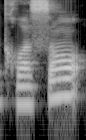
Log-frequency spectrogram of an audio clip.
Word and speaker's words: croissant: Monsieur le croissant, la lettre est muette. Croissant. Croissant, T ne se prononce pas.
